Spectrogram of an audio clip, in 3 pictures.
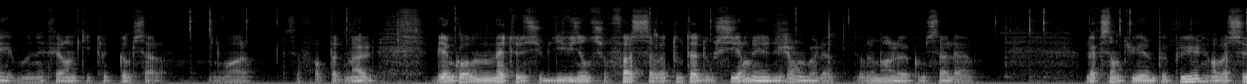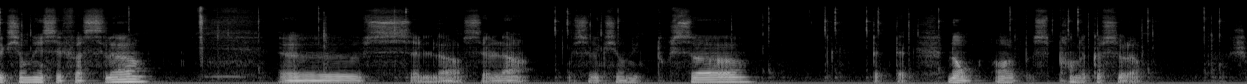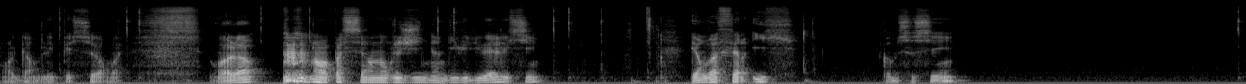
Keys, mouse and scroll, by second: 1.8 click, 2.4-3.6 middle drag, 3.9-4.7 shift+middle drag, 4.8 shift+scroll up 1, 5.2-6.6 middle drag, 7.0-8.1 middle drag, 8.2 a, 10.2 click, 11.2 click, 12.3 shift+click, 12.8-13.9 shift+middle drag, 14.9-15.8 shift+middle drag, 16.4 shift+click, 18.0 shift+click, 18.5-20.3 shift+middle drag, 20.7 shift+click, 21.1 shift+click, 21.7 shift+middle click, 23.1 shift+click, 23.5 shift+scroll down 1, 23.8-25.6 shift+middle drag, 26.2 shift+click, 26.6-27.7 shift+middle drag, 29.3 click, 30.5 click, 30.8-31.5 middle drag, 32.9 i, 37.3 click.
